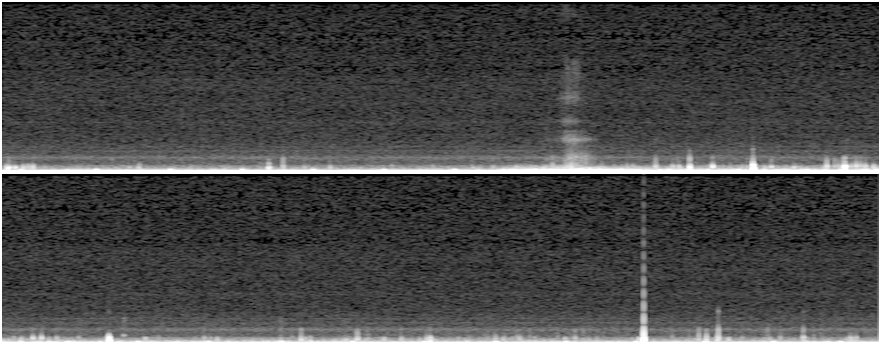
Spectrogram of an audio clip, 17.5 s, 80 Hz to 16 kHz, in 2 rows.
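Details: Low heartbeat thumps at about 85/min through a stethoscope at the cardiac apex during breathing, exhaled (stomach vacuum) and inhaled breath-holds with straining; some rubbing and breathing noise; normal heart sounds.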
